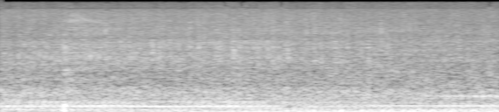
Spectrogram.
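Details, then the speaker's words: Electric water pump of a DIY overland Jeep drinking-water and filtration system: steady hum whose tone changes as the pump goes from sucking air to moving water. Normal priming. "you might have just heard the pump change noises. And that's actually, I'm kind of used to hearing that That's the difference in noise between the pump just sucking air or the pump now has water in it."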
